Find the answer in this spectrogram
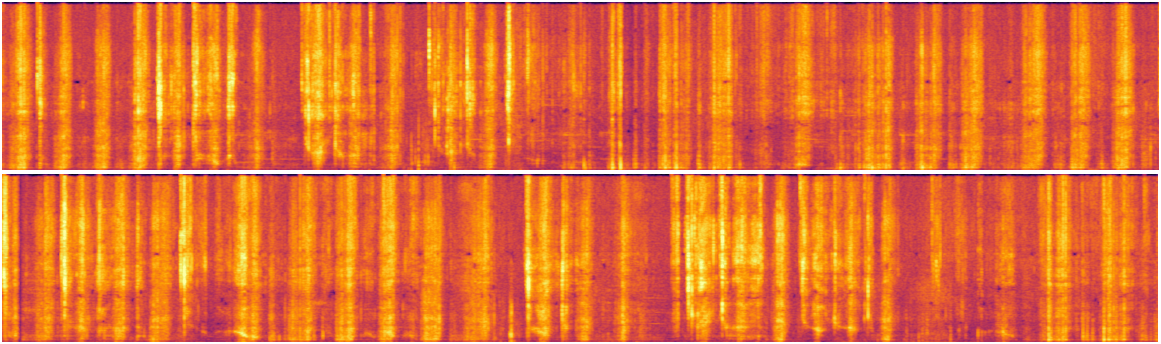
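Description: Close-miked biting and crunching of hard frozen chunks, then chewing them, with a dense run of crackling crunches throughout.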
